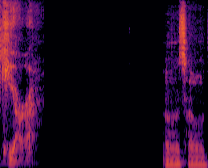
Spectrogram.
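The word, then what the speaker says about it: Key-Ara: and her name is Kiara and spelled k-e-y hyphen a r a oops spell that again for me k-e-y hyphen A R A but it's pronounced Kiara oh so I would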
